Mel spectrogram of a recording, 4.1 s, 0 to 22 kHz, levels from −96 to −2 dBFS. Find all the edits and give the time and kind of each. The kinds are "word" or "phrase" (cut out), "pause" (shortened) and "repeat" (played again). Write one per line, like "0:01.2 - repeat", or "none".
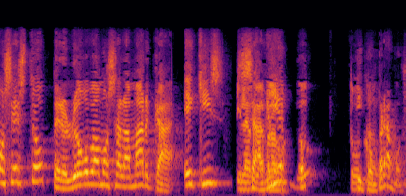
0:02.3 - pause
